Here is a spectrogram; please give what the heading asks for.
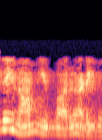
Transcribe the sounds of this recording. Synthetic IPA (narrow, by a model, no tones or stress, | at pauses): ðɐɪnaːmɛʋːaːɾɯɐ̰ɽɐjʋɯ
